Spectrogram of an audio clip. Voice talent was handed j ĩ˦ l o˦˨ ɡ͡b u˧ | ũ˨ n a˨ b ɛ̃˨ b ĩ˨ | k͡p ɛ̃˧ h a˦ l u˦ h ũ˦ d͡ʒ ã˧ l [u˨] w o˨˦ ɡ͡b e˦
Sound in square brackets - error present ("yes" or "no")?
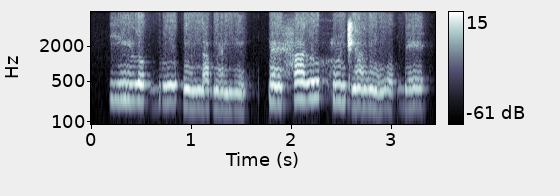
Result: yes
